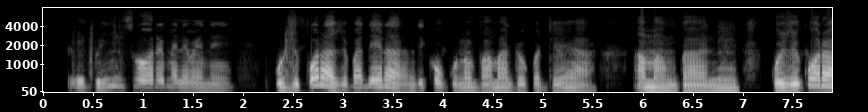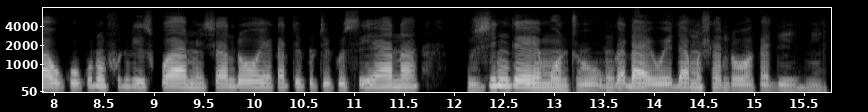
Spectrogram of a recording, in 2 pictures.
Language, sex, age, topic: Ndau, male, 50+, education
